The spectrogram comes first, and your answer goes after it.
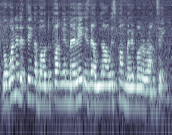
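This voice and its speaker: A woman hosting a live radio discussion in an earnest, deliberate way. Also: on the low side, a little mellow, muffled recording. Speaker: radio talk show host. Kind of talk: live discussion, advocacy talk. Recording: distant mic, faint background noise.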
